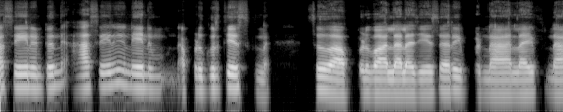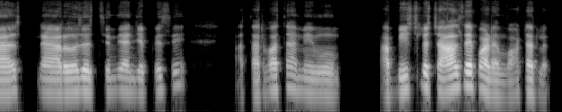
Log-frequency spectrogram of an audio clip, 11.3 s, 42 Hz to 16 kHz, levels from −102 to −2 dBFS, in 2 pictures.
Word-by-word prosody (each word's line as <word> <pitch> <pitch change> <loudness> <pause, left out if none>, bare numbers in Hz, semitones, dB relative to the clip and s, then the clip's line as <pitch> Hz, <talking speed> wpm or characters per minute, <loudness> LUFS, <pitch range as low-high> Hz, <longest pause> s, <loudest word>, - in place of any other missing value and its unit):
ఆ - - +4
సీనుంటుంది. 155 +2 +1 0.2
ఆ - - +7
సీన్‌ని 175 +4 -3
నేను 155 -1 +3 0.3
అప్పుడు 140 - -4
గుర్తు 145 +1 -4
జేసుకున్నా. 125 -7 0 0.5
సో, - - -1 0.2
అప్పుడు 115 +2 -3
వాళ్ళలా 120 0 +6
జేశారు. 125 +3 0
ఇప్పుడు 125 -2 -16
నా 115 - +3 0.2
లైఫ్ 115 0 0
నా 115 - +3 0.4
నా 120 - -1 0.2
రోజొచ్చింది 130 +1 -4
అని 125 -1 -10
జెప్పేసి, 140 +8 -13 0.6
ఆ - - -18
తర్వాత 140 +5 -5 0.2
మేము 115 -1 -9 0.6
ఆ - - +2
బీచ్‌లో 140 +4 -3
చాలా 145 +3 +7
సేపు 175 -1 +4
ఆడాం 110 -3 -3
వాటర్‌లో. 120 +2 -6
130 Hz, 155 wpm, -25 LUFS, 120-150 Hz, 0.6 s, ఆ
